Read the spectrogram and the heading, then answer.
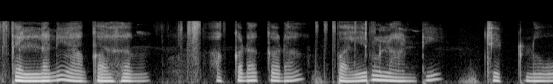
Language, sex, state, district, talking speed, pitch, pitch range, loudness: Telugu, female, Andhra Pradesh, Krishna, 65 wpm, 170 Hz, 160-180 Hz, -17 LUFS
